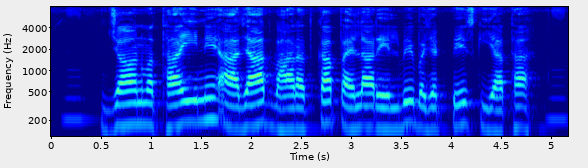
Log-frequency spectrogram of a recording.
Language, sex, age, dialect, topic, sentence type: Hindi, male, 18-24, Marwari Dhudhari, banking, statement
